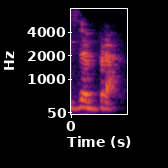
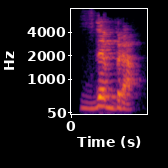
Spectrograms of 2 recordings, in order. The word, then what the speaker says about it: zebra: uh Zeal likewise but if you are following British English then the pronunciation will be zebra zebra okay but that's okay even if you pronounce zebra that's fine okay because I studied in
